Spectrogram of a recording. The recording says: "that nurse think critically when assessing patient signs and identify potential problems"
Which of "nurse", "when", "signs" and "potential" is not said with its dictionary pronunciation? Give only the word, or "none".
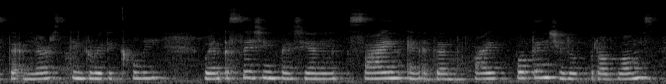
signs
